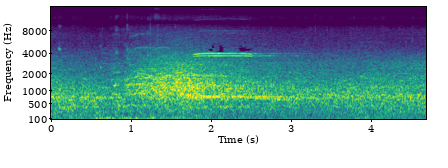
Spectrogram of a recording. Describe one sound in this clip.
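A crowd roars loudly after a rally ends.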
